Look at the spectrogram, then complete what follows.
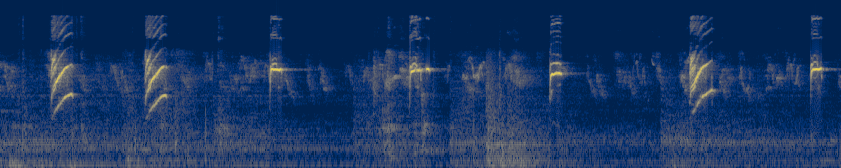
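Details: A female canary calls to prepare males for breeding, giving about eight clear, high chirps that sweep down, spaced roughly one second apart, with faint twittering and light rustling between.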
